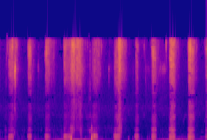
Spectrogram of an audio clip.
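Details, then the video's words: Hedgehog getting curious as it approaches, sniffing and grunting in quick puffs spaced roughly every half second, a few sharper clicks among them, with a constant low drone behind. "Approaching hedgehog getting curious, sniffing, grunting and leaving"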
